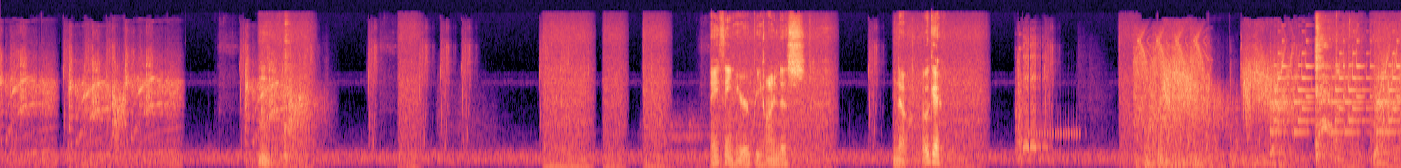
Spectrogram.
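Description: Light robotic footsteps patter quickly.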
